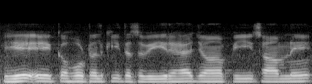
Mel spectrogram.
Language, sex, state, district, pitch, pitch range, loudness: Hindi, male, Chandigarh, Chandigarh, 135 Hz, 130-135 Hz, -14 LUFS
